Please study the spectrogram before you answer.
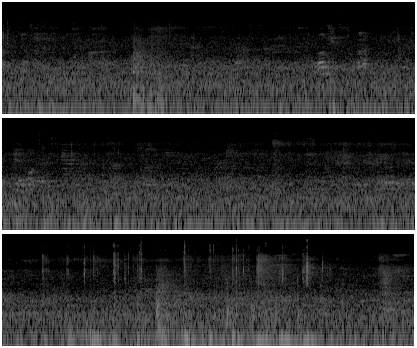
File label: Urban Large Building On Bridge INT Stereo Binaural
